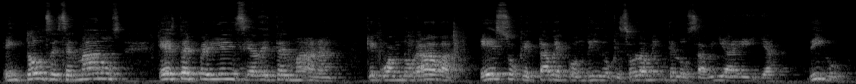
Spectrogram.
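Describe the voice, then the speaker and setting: A man preaching a sermon in a church, fervent and emphatic, rising at times to shouts. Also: high voice, moderate pace, slight background noise. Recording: roomy, from far off the mic.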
